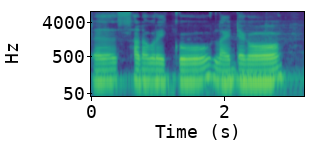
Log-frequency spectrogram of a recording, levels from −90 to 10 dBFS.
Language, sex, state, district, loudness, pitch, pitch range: Chakma, male, Tripura, Unakoti, -17 LUFS, 110 Hz, 105-115 Hz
